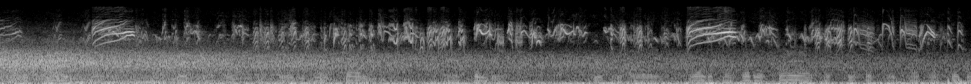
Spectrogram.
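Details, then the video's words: Several hooded siskins singing outdoors in nature: busy high twittering with occasional loud rising slurred whistles, over faint low murmuring in the background. "VÁRIAS PINTASSILGO CANTANDO NA NATUREZA"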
